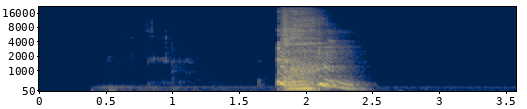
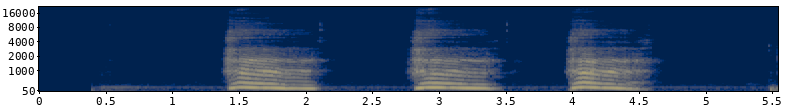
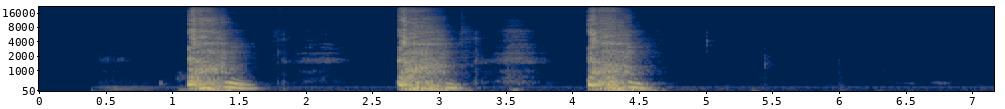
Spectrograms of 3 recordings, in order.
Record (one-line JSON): {"cough_length": "3.6 s", "cough_amplitude": 30242, "cough_signal_mean_std_ratio": 0.32, "exhalation_length": "5.5 s", "exhalation_amplitude": 11922, "exhalation_signal_mean_std_ratio": 0.54, "three_cough_length": "7.2 s", "three_cough_amplitude": 31896, "three_cough_signal_mean_std_ratio": 0.37, "survey_phase": "beta (2021-08-13 to 2022-03-07)", "age": "18-44", "gender": "Female", "wearing_mask": "No", "symptom_none": true, "smoker_status": "Never smoked", "respiratory_condition_asthma": false, "respiratory_condition_other": false, "recruitment_source": "REACT", "submission_delay": "1 day", "covid_test_result": "Negative", "covid_test_method": "RT-qPCR", "influenza_a_test_result": "Negative", "influenza_b_test_result": "Negative"}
